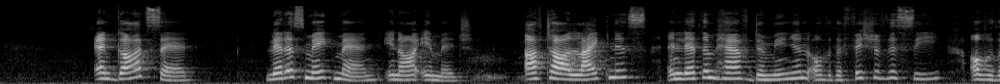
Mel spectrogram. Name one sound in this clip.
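A woman reads out calmly through a microphone.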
